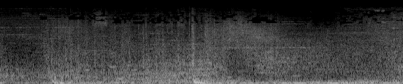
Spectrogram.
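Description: A game structure explodes with a deep rumbling boom.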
